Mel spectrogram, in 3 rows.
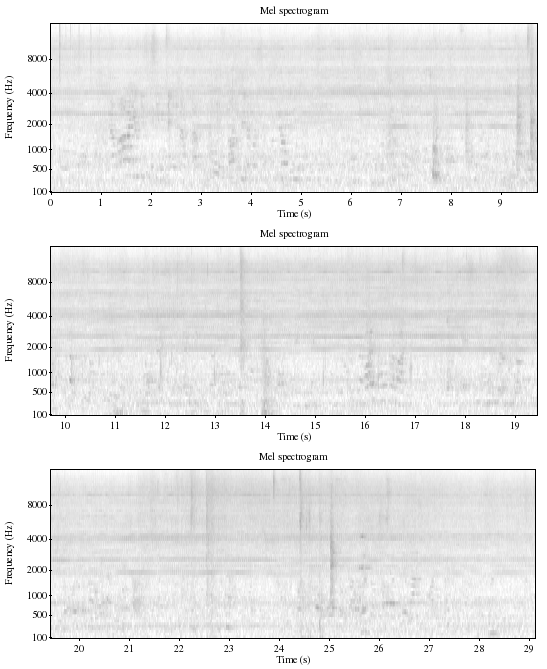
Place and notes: Porto, Mercado do Bolhão - short soundwalk around the stalls
a couple of man talking over coffee and sounds of crates being thrown n a near by corridor, old refrigerating unit churning out on the wall, vendors talking to each other and to customers, at the end walking by a small bistro/cafe, filled with locals, talking about something feverishly.
Porto, Portugal, September 2013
